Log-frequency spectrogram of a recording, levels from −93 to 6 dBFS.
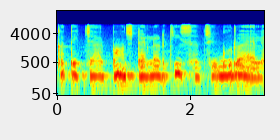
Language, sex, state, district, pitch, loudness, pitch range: Maithili, female, Bihar, Begusarai, 190 Hz, -16 LUFS, 180-205 Hz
